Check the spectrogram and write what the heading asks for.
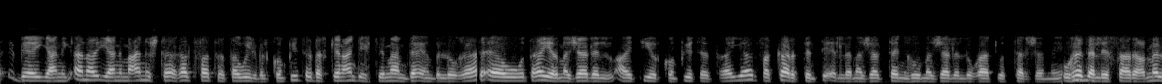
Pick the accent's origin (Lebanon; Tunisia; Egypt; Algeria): Lebanon; South Lebanon; also born or lived in Beirut / Bulgaria; now in Australia; طبعا مواطن من مواليد لبنان، درست الدراسة الثانوية يعني بين جنوب لبنان وبيروت، وسافرت بلغاريا درست هندسة كمبيوتر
